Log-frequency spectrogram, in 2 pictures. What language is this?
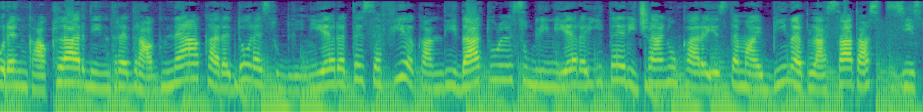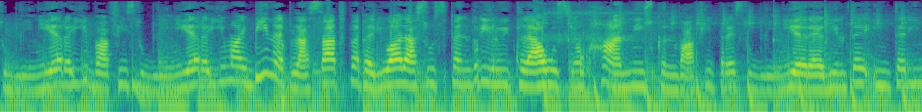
Romanian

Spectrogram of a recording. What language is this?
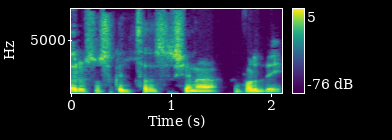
Welsh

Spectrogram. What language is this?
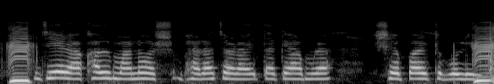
Bangla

